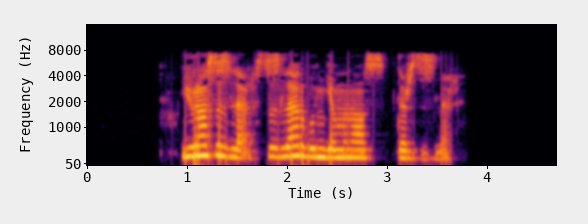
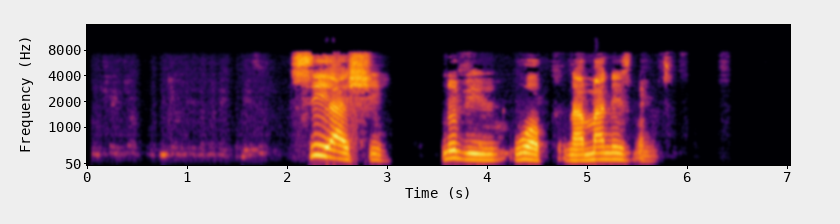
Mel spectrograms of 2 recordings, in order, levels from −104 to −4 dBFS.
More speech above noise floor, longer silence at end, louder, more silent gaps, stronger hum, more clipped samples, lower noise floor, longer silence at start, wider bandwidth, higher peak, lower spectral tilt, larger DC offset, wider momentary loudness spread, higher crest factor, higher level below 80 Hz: first, over 71 dB vs 48 dB; second, 1.05 s vs 1.2 s; second, -19 LUFS vs -14 LUFS; second, none vs 3.09-3.26 s, 3.36-3.43 s, 3.50-3.54 s; neither; neither; first, under -90 dBFS vs -63 dBFS; first, 0.95 s vs 0.75 s; about the same, 7.8 kHz vs 8 kHz; about the same, -2 dBFS vs 0 dBFS; first, -4 dB/octave vs -2.5 dB/octave; neither; second, 12 LU vs 21 LU; about the same, 20 dB vs 18 dB; first, -50 dBFS vs -68 dBFS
